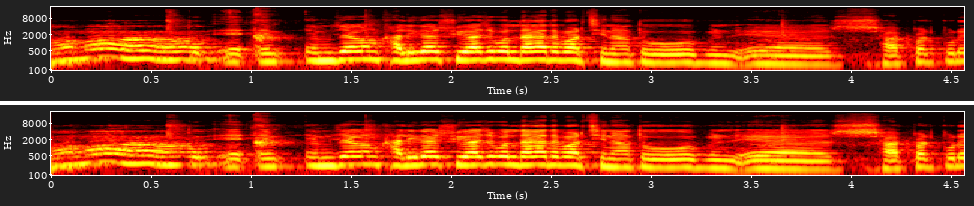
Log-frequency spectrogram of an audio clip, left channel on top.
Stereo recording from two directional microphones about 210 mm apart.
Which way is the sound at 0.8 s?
15° left (ahead or behind).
